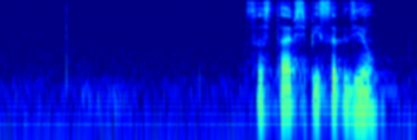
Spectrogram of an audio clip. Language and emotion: Russian, neutral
